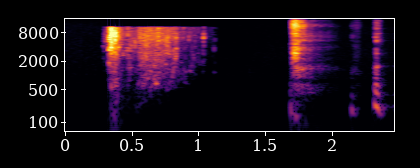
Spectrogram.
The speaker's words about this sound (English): Did you seriously just splash me?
